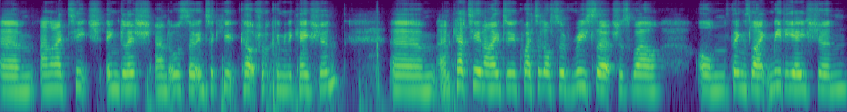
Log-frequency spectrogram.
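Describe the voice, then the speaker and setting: A woman with a British accent speaks at medium pitch. Her pace is fairly slow and her intonation monotone and flat. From Britain. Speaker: lecturer. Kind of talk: online workshop.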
